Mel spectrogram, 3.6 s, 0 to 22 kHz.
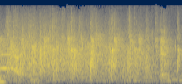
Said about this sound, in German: Und dann die Generation X, Baujahr 65 bis 80. Auch Applaus, schön.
